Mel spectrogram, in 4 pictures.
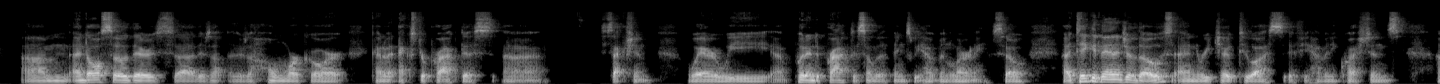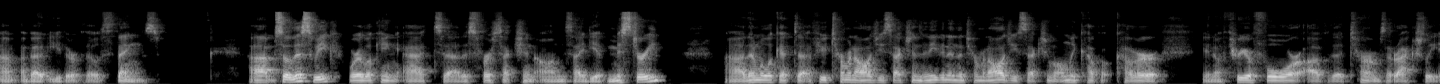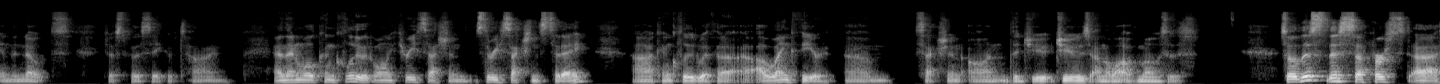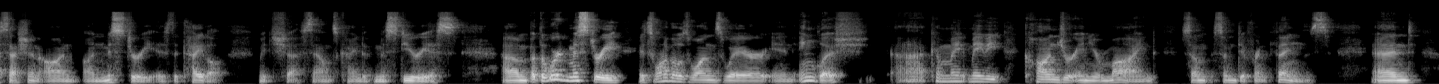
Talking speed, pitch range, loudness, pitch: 190 wpm, 75-100 Hz, -20 LUFS, 85 Hz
